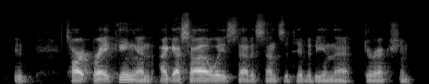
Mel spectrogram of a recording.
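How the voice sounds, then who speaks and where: Speaking at a fairly quick pace with an American accent, a man uses a very deep, low voice against a quiet background. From US South, southeast Texas. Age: 60s. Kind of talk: interview. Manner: halting, many fillers.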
